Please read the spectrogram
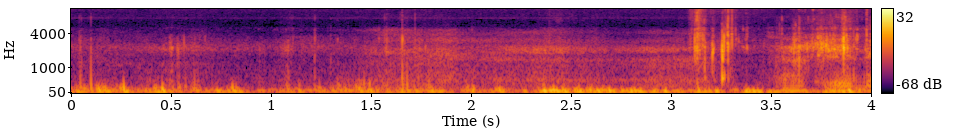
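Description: Wind rumbling on the phone microphone with footsteps and handling noise on dry ground, and a few sharp clicks about three seconds in.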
